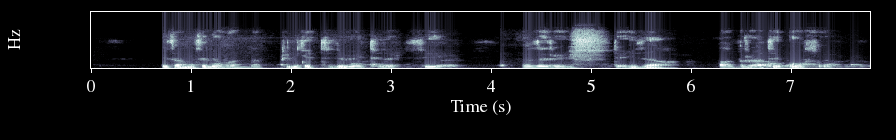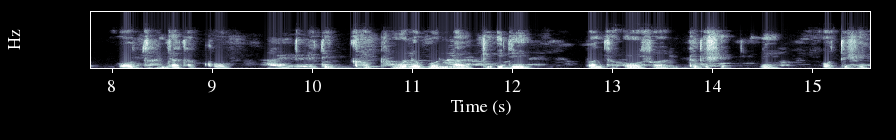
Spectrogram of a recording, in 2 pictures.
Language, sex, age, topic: Gamo, male, 25-35, government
